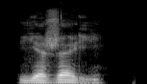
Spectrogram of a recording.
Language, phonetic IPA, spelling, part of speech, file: Polish, [jɛˈʒɛlʲi], jeżeli, conjunction, Pl-jeżeli.ogg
